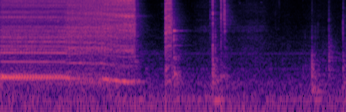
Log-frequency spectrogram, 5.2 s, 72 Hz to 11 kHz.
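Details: Power drill whine for about 2 s, then stops, followed by sharp instrument clicks and taps: a pin being drilled into the distal femur for a knee-spanning external fixator.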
